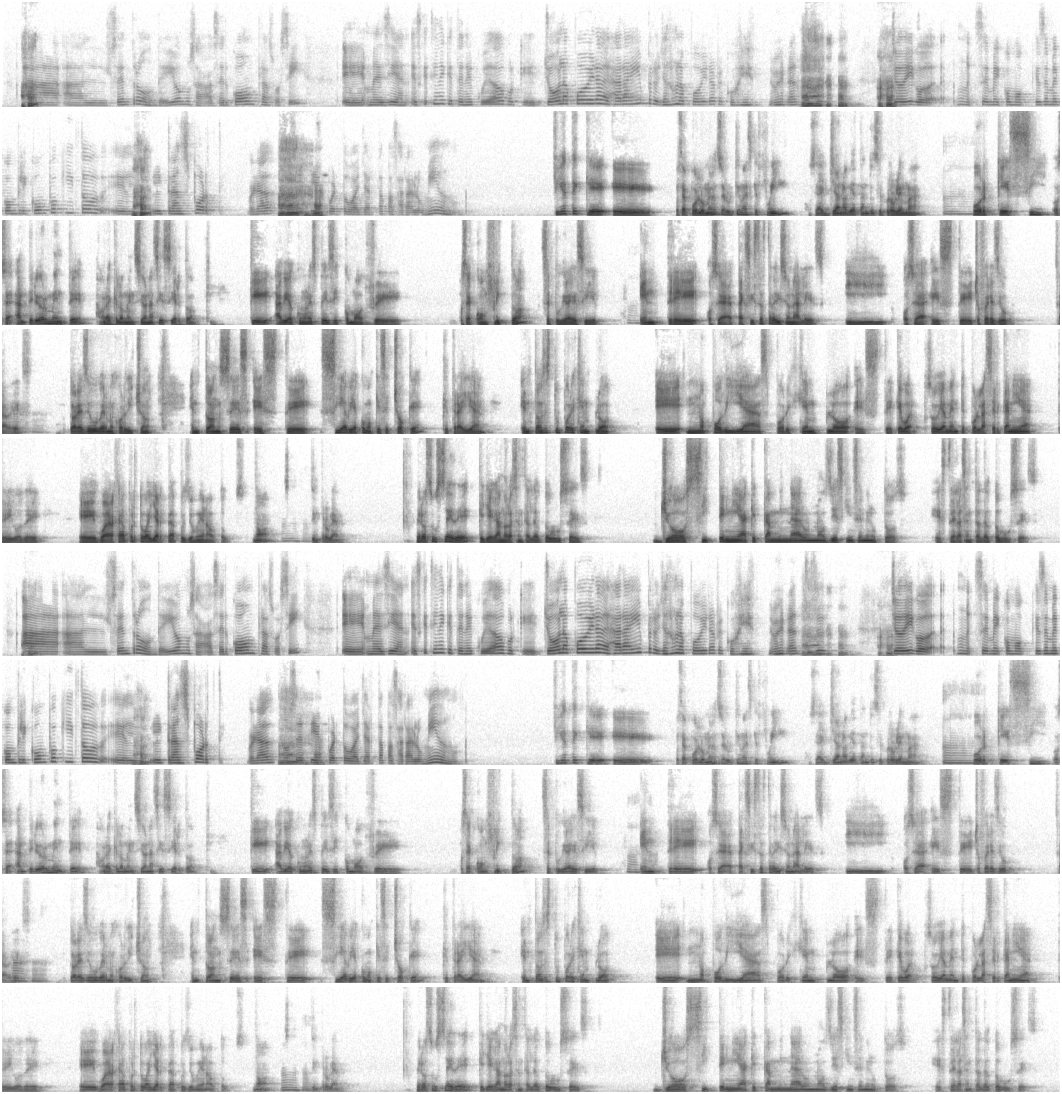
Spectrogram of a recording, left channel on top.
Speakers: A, on the left; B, on the right.
A: ajá,
B: a- al centro donde íbamos a hacer compras o así, eh, me decían, es que tiene que tener cuidado porque yo la puedo ir a dejar ahí, pero ya no la puedo ir a recoger, <laughs> ¿verdad? Entonces,
A: ajá, ajá,
B: yo digo, eh, me- se me como que se me complicó un poquito el,
A: ajá,
B: el transporte, ¿verdad?
A: ajá,
B: No sé si
A: ajá.
B: en Puerto Vallarta pasará lo mismo.
A: Fíjate que, eh, o sea, por lo menos la última vez que fui, o sea, ya no había tanto ese problema,
B: Mm,
A: porque sí, o sea, anteriormente, ahora que lo mencionas, sí es cierto, que había como una especie como de, o sea, conflicto, se pudiera decir,
B: ujú,
A: entre, o sea, taxistas tradicionales y, o sea, este, choferes de Uber, ¿sabes?
B: ajá,
A: Conductores de Uber, mejor dicho. Entonces, este, sí había como que ese choque que traían. Entonces, tú, por ejemplo, eh, no podías, por ejemplo, este, que bueno, pues obviamente por la cercanía, te digo, de eh, Guadalajara a Puerto Vallarta, pues yo me iba en autobús, ¿no?
B: ujú,
A: Sin problema. Pero sucede que llegando a la central de autobuses, yo sí tenía que caminar unos diez quince minutos este, de la central de autobuses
